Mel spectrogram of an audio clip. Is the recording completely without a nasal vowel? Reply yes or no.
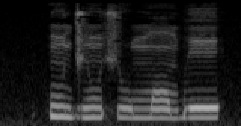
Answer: no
